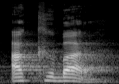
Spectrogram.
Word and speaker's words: Akbar: Jadi Allahu Akbar enggak terlalu akbar, enggak ditunjukin banget. Kalau ya ka-nya itu jangan dipantulkan. Jangan dipantulkannya itu secara jelas itu. Allahu Akbar. Tapi sedikit aja samar aja, Pak. Jangan terlalu jelas karena huruf ka itu tidak termasuk huruf qalqalah.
